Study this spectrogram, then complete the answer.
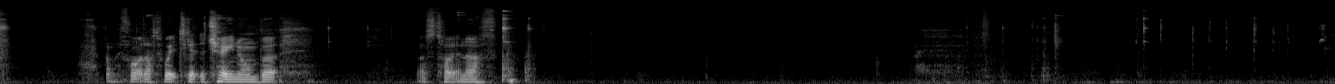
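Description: A ratchet wrench clicks against metal.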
